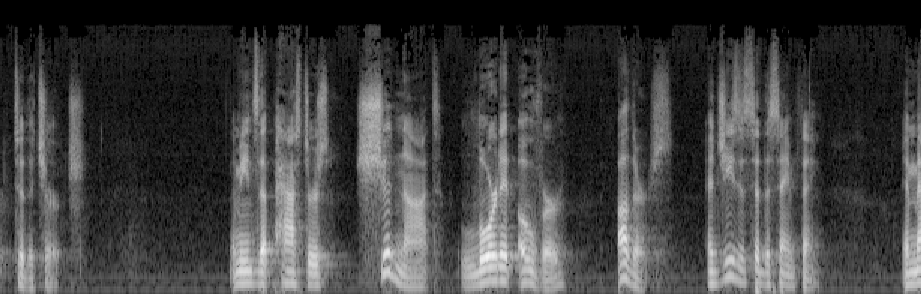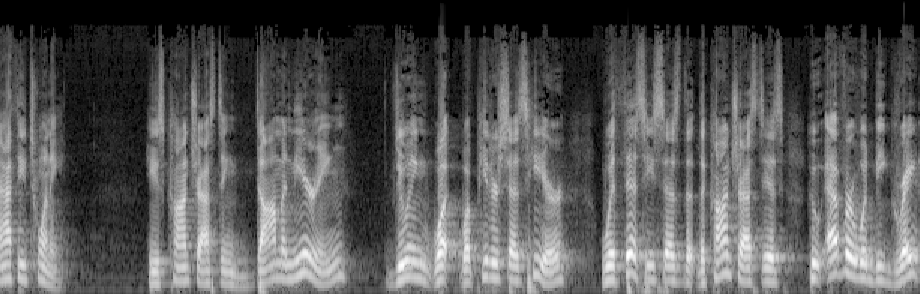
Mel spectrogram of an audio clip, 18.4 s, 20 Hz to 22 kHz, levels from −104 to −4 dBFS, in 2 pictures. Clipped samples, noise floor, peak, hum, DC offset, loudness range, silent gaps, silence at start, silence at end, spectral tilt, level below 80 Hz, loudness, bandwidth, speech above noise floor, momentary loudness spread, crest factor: under 0.1%; -67 dBFS; 0 dBFS; 60 Hz at -55 dBFS; under 0.1%; 11 LU; none; 0.15 s; 0 s; -5 dB/octave; -50 dBFS; -18 LUFS; 13.5 kHz; 49 dB; 18 LU; 20 dB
